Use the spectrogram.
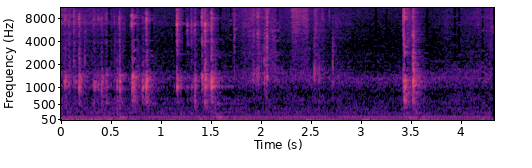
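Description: Fast, irregular keystrokes on a computer keyboard in a home streaming setup, clustered in short bursts of clicks over a steady low hum, close and moderately quiet.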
